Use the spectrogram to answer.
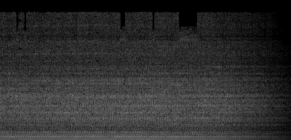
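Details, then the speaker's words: Steady, smooth mechanical hum from the air compressor of a Dentalaire Prestige dental machine just switched on during setup, fading out at the end: a quietly running dental air compressor. "We're next going to turn the machine on on the electrical multiple strip and then down on the air compressor itself. Notice how quiet the compressor"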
